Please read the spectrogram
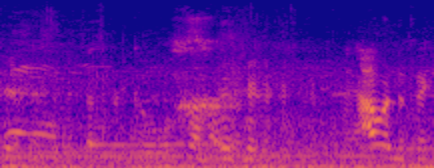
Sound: laughs

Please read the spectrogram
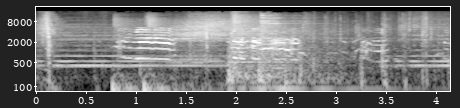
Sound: squealing

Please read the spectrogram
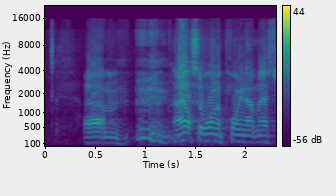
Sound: clears throat

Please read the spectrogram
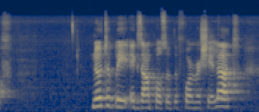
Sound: speaks in foreign language

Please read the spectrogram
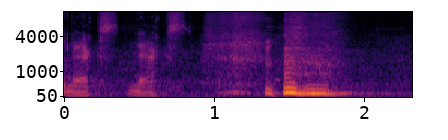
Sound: chuckling

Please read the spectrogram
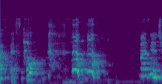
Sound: laughs

